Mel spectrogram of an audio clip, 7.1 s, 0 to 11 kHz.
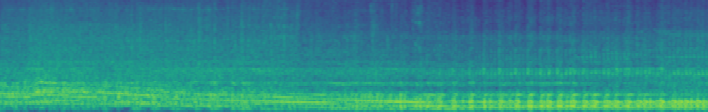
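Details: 2007 Polaris 600 HO LX Cleanfire snowmobile, before tear-down, revved on stand: buzzy two-stroke note rises and falls cleanly with each throttle blip, no misfire, knock or rattle; runs fine.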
